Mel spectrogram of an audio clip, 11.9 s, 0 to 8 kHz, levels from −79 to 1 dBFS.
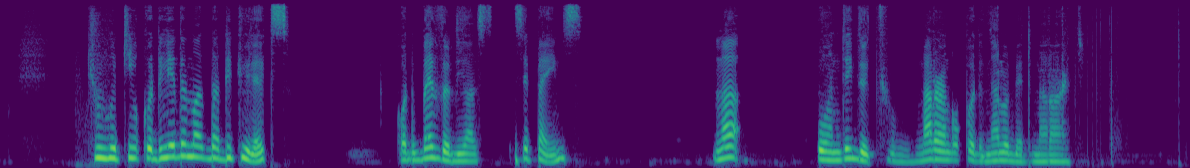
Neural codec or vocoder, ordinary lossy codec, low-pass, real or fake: codec, 16 kHz, 0.5 kbps, X-Codec, HuBERT features, trained on general audio; none; 7.2 kHz; fake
